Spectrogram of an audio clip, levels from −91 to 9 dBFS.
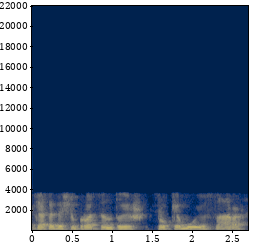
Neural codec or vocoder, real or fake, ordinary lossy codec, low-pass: none; real; AAC, 32 kbps; 3.6 kHz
